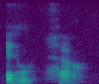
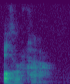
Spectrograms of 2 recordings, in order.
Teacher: the o at the start there was quick and relatively sharp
